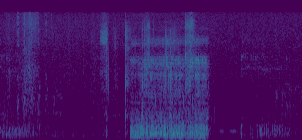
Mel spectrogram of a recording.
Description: Bulldog snoring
